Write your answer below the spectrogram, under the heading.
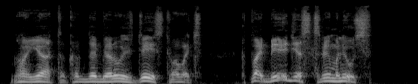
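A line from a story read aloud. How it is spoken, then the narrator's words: Indignant hiss. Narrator (Russian): с возмущением прошипел он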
